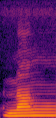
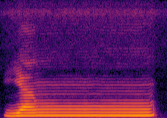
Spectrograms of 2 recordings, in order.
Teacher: اس طرح تنوین کی آواز ایک الف کے برابر ناک میں لے کر جانا ہے. ایک الف کے مقدار یعنی 1 or 2 seconds آواز ناک میں رہنے کو ہم غنہ کہتے ہیں.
